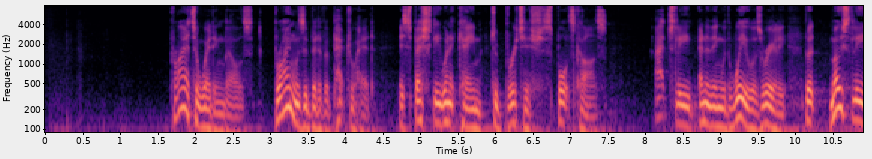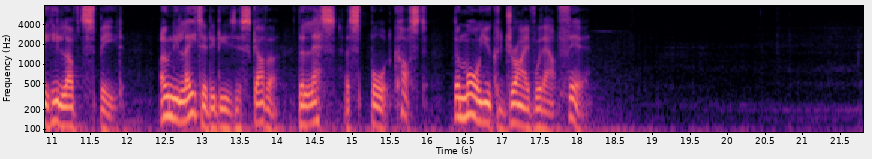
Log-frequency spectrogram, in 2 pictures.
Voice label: voiceover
